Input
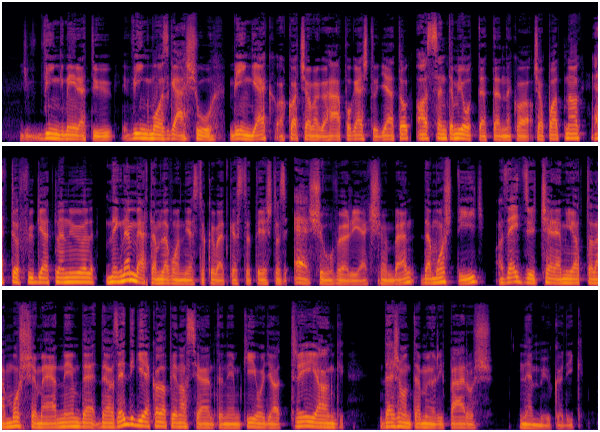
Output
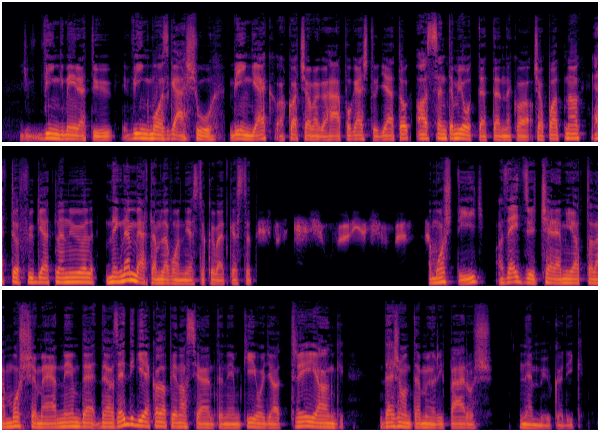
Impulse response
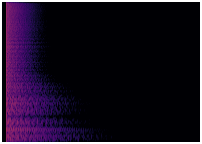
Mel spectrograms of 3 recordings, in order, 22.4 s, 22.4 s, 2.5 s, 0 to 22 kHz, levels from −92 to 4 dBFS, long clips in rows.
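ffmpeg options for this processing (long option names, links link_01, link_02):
-filter_complex "[0:a]asplit=3[link_01][link_02][link_03];[link_01]afade=type=out:start_time=10.61:duration=0.02[link_04];[link_02]asuperpass=centerf=1700:order=8:qfactor=2.1,afade=type=in:start_time=10.61:duration=0.02,afade=type=out:start_time=12.78:duration=0.02[link_05];[link_03]afade=type=in:start_time=12.78:duration=0.02[link_06];[link_04][link_05][link_06]amix=inputs=3:normalize=0,volume=-6dB"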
